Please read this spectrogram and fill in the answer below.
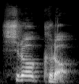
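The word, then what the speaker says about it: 白黒: 발음은 시러크러, 시러크러.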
